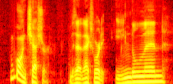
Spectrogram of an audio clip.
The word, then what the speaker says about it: Cheshire: I think most of the shiers, what you want to say in America is shy, right? Over there is more like sure. Like sure, like like worsture like even though it's spelled like you would say it sh like a good wester.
